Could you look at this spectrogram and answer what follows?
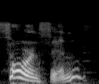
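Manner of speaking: sudden squeaky, high voice crack on one word. Announcing the next match in a review: voice cracking. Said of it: "my voice cracked".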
